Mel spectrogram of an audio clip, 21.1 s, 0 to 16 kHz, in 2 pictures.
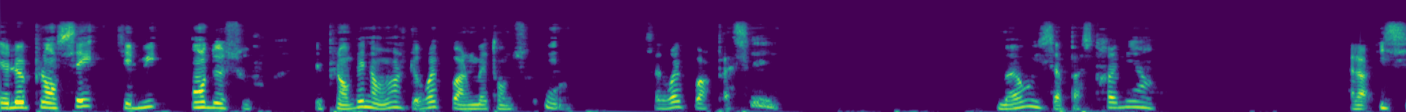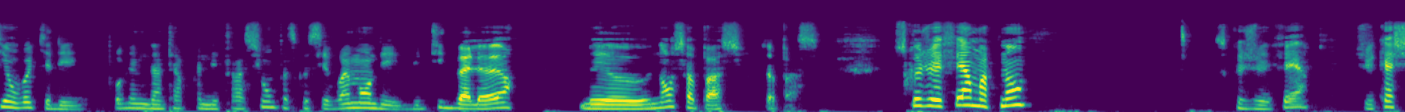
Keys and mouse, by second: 0.2 click, 2.5 click, 4.5 Home, 5.5 Return, 11.4 click, 17.4 click, 20.0 click.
